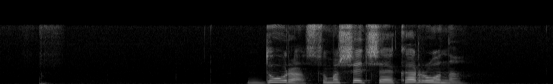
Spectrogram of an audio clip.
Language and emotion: Russian, angry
